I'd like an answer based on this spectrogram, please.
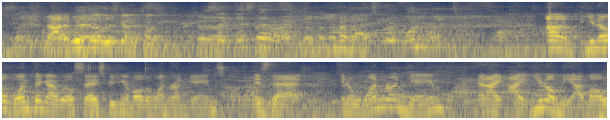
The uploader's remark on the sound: LIVE from Intermezzo Carmine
